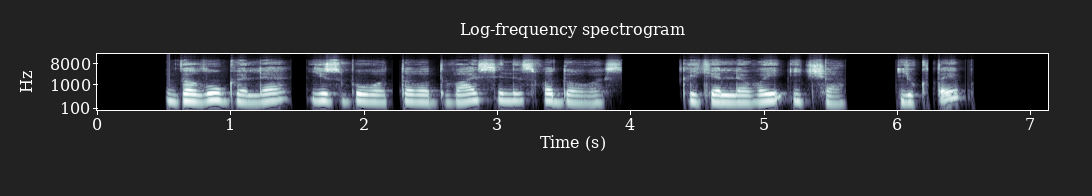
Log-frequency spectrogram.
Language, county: Lithuanian, Vilnius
